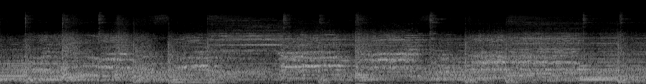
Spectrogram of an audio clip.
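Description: Gospel choir singing, with held notes from several voices.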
